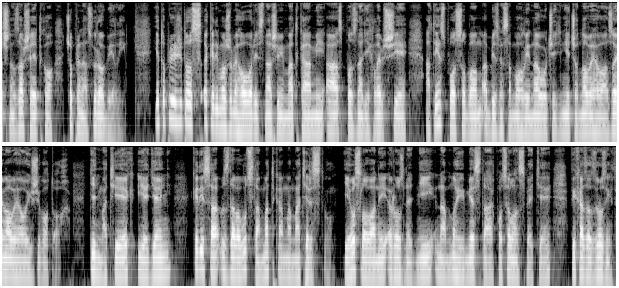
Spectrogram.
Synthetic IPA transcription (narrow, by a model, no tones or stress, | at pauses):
t͡ʃnɔzafʃɛt̪kɔt͡ʃɔpɾɛnaːzuɾɔbilḭ | jɛt̪ɔpɾiːlɛʒit̪ɔsckɛd̪imʊɔʒɛmɛɦɔʋɔɾiɟz̥naʃimimat̪kamiʔaspɔznaɟiɣlɛpʃɪɛ | at̪iːmspʊɔsɔbɔma̰bizmɛsamɔɦlinaut͡ʃiɟɲɪɛt͡ʃɔnɔʋɛɦɔazaujmaʋɛːɦɔɔiɣʒiʋɔt̪ɔ̰x | ɟ̥ɛɲmacʰɪɛkjɛɟɛɲ | kɛd̪isavzd̪aːʋauːt͡st̪amat̪kamamacɛɾst̪ʋṵjɛɔslaʋɔʋaniːɾʊɔznɛd̪ɲinamnɔɦiːɣmɪɛst̪aːxpɔt͡sɛlɔmsʋɛcɛʋixaːd͡zazɾʊɔznix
